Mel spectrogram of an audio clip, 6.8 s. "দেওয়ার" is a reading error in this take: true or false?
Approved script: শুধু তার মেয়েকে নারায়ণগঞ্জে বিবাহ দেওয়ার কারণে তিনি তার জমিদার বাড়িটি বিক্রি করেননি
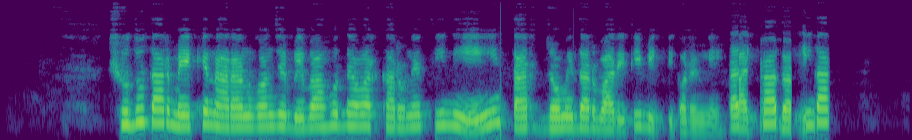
false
